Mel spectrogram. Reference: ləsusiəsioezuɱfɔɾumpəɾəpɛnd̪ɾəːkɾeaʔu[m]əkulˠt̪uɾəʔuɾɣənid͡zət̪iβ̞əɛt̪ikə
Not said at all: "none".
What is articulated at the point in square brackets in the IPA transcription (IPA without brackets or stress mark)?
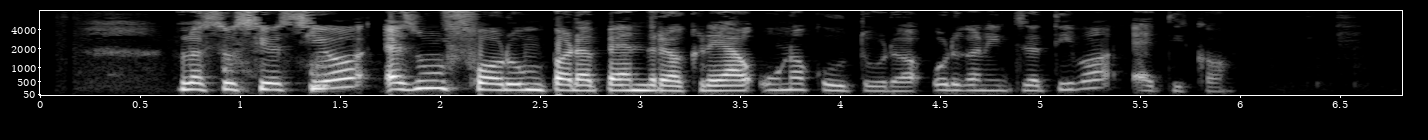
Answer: n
